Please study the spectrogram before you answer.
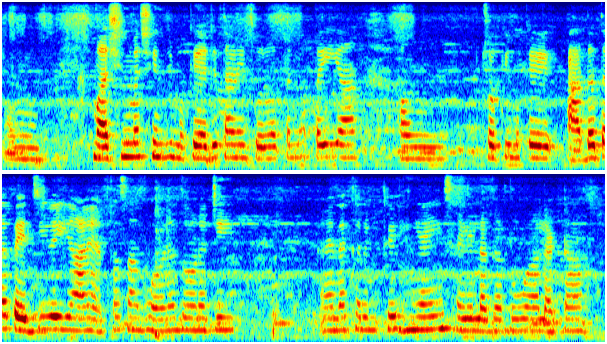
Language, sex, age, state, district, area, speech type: Sindhi, female, 30-45, Madhya Pradesh, Katni, urban, spontaneous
